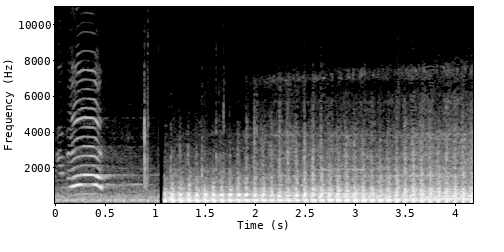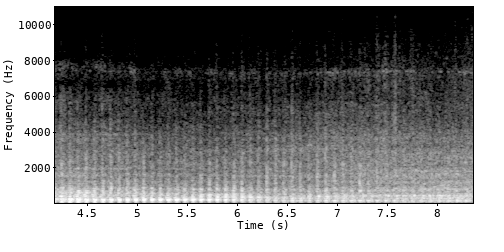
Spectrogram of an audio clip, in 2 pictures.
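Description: Boeing CH-47 Chinook tandem-rotor helicopter flying low overhead, its rotors beating in a loud, rapid, steady chop that starts abruptly about a second in. Before it, a brief high-pitched shout.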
